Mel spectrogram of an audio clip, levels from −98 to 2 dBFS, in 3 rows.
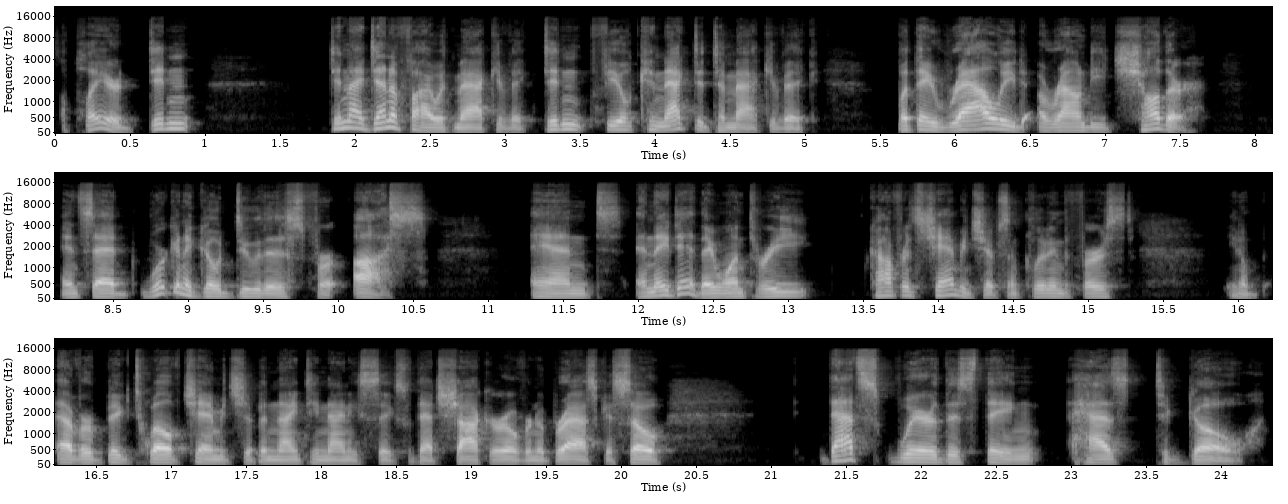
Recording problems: none

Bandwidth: 15 kHz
